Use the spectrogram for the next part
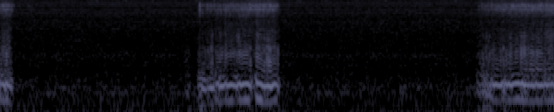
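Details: Snoring moose: long hoarse, droning breaths with a steady buzzing pitch, each lasting under a second, repeated about every three seconds, with quiet pauses between them.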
